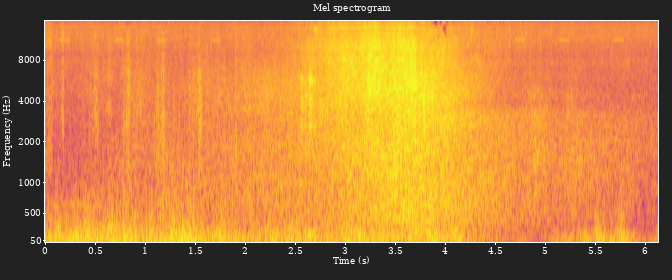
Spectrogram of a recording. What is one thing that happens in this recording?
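A car engine rumbles as a vehicle drives past.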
